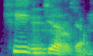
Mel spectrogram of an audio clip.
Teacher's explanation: lidahnya rileks karena harakat sebelumnya di sini kasrah fialika qamul hijr hijr lebih rileks. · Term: tipis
